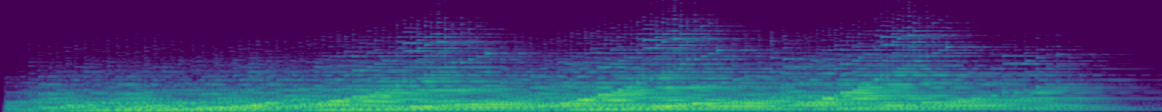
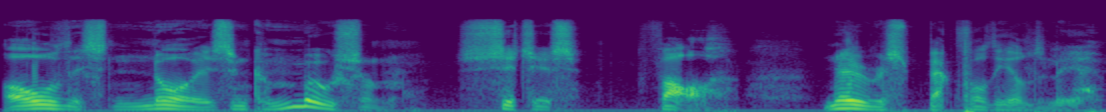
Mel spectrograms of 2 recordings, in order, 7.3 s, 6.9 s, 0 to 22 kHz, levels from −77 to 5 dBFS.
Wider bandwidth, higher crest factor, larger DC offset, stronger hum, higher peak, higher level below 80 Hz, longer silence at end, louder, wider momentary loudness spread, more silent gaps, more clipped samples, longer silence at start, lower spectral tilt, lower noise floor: about the same, 12 kHz vs 11 kHz; second, 12 dB vs 18 dB; neither; neither; about the same, -4 dBFS vs -2 dBFS; about the same, -36 dBFS vs -40 dBFS; first, 0.35 s vs 0.05 s; about the same, -17 LUFS vs -19 LUFS; second, 10 LU vs 15 LU; neither; neither; about the same, 0 s vs 0 s; first, -8 dB/octave vs -4.5 dB/octave; second, -39 dBFS vs -44 dBFS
